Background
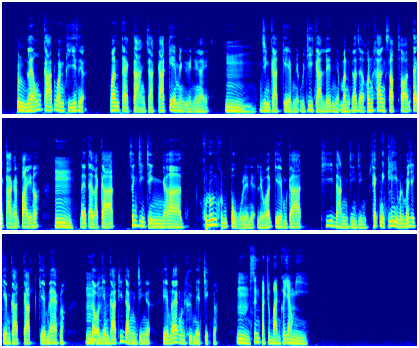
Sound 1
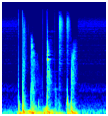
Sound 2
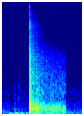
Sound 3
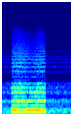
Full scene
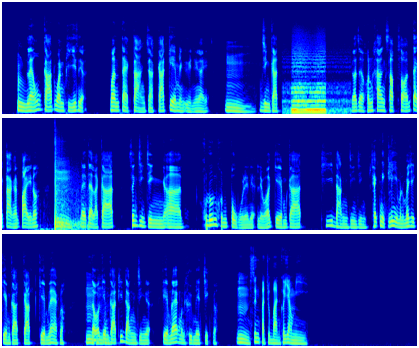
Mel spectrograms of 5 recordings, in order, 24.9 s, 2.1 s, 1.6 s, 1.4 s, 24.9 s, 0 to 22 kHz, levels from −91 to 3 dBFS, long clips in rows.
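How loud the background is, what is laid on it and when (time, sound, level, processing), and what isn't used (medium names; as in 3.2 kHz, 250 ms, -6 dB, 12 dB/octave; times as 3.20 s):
background -9 dB
5.60 s: replace with 3 -0.5 dB
8.81 s: add 2 -5.5 dB
not used: 1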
